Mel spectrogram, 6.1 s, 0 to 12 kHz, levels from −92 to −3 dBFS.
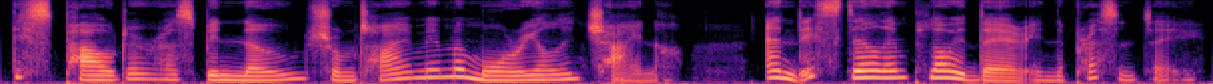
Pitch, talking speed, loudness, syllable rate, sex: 210 Hz, 190 wpm, -23 LUFS, 4.9 syllables/s, female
